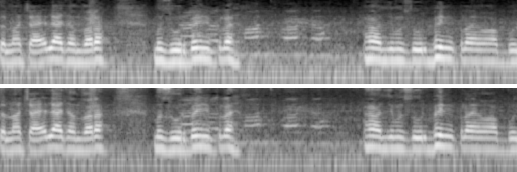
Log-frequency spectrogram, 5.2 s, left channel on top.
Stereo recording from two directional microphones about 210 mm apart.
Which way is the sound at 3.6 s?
10° right (ahead or behind).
